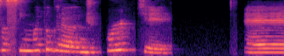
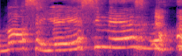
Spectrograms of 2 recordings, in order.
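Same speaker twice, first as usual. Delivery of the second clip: mock surprised husband; 7 semitones higher, 4 dB louder than usual. Marido surpreso, citado.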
